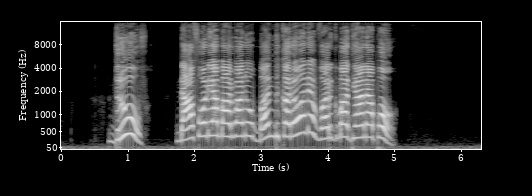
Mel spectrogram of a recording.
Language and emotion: Gujarati, angry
